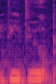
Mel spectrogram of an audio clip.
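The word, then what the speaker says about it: Dedoup: I believe it's D-E-D-O-U-P, D-Doop, I think, is how you say it.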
